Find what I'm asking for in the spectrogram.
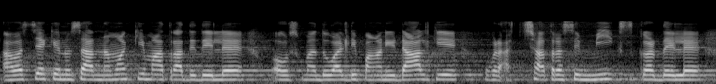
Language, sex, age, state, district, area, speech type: Maithili, female, 30-45, Bihar, Purnia, rural, spontaneous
